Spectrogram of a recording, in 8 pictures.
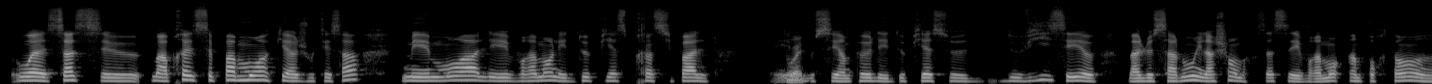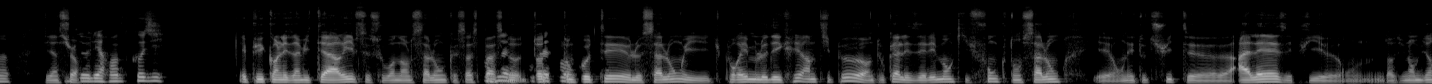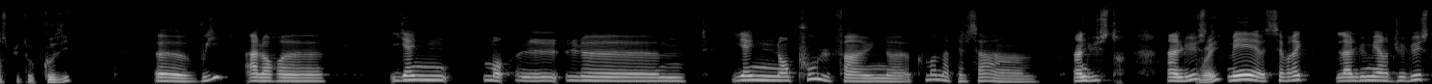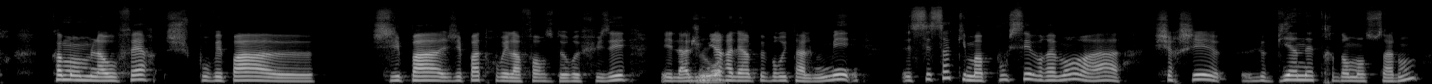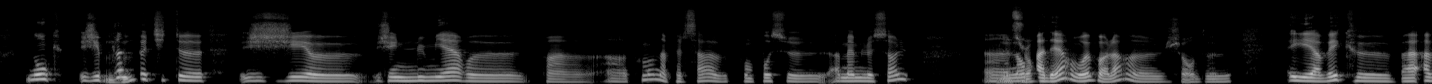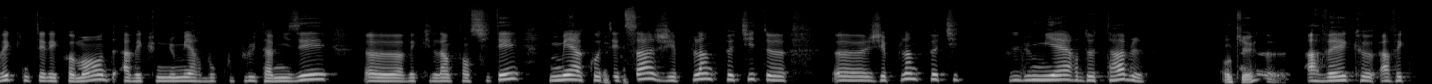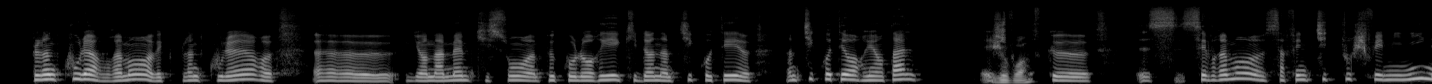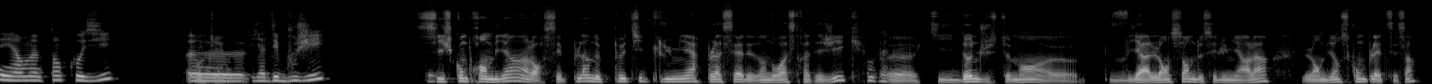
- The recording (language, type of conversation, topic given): French, podcast, Comment créer une ambiance cosy chez toi ?
- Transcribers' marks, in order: stressed: "moi"; tapping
